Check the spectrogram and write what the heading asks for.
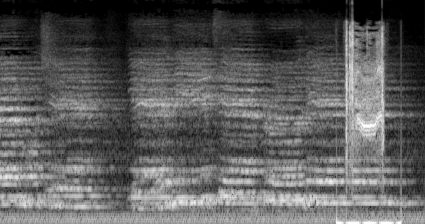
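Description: A choir of several voices singing without instruments, the pitch moving from note to note. Near the end comes a short, loud burst lasting about half a second that stands out over the singing.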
